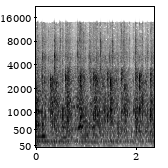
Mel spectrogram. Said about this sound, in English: Somebody in this house, give God a good hand clap of praise.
